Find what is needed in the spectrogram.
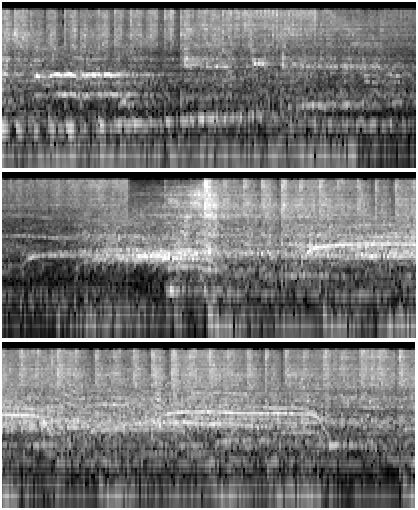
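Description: Live K-pop dance track played loud through a concert PA and recorded from the audience. The beat thins out into a short build about four seconds in, then drops back in with a heavy hit about six seconds in, followed by a pounding bass beat with sliding synth lines.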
